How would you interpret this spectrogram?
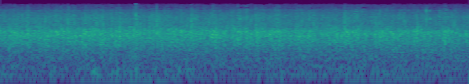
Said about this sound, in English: let's have a big round of applause for all five of our fabulous females.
